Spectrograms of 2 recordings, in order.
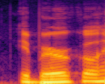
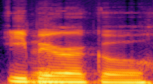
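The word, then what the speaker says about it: Ibérico: Yes, the Iberico ham.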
